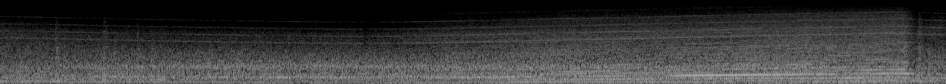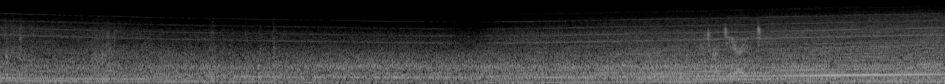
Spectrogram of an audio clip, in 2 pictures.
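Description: A race car engine roars loudly, climbing in pitch, then dropping back and climbing again.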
